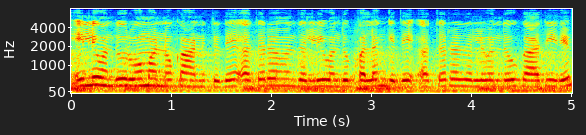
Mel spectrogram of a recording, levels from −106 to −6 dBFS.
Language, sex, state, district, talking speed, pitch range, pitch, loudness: Kannada, female, Karnataka, Bidar, 170 wpm, 230-255 Hz, 240 Hz, -15 LUFS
